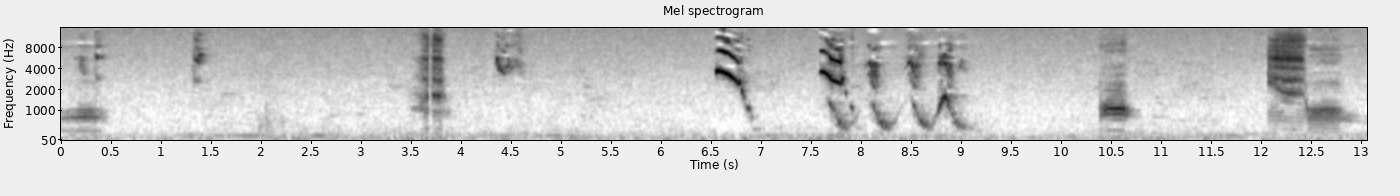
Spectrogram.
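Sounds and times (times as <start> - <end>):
myna whistling: 6.6 - 7.0, 7.6 - 9.2
short harsh bird call: 6.6 - 7.0, 7.6 - 9.2.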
